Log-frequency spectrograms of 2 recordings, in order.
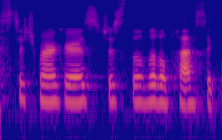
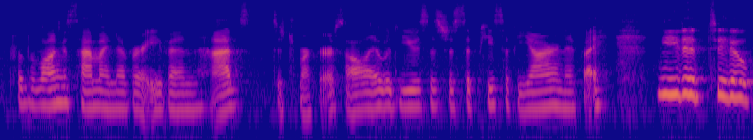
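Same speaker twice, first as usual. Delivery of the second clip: ordinary talk, nothing marked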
